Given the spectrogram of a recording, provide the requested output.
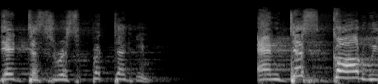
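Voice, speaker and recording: Over music in the background, a man speaks at an extremely high pitch in a raised, projected voice. His tone is animated, with very wide pitch swings. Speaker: preacher. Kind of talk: sermon at a revival campaign. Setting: church hall with live audience, also streamed online.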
